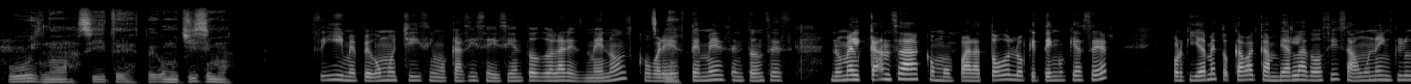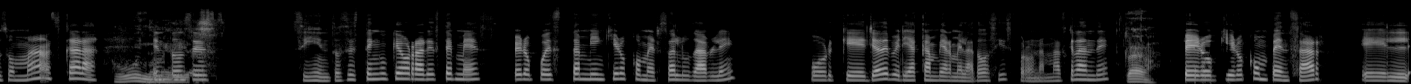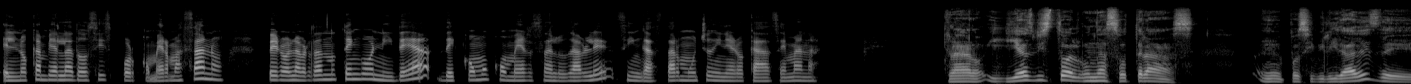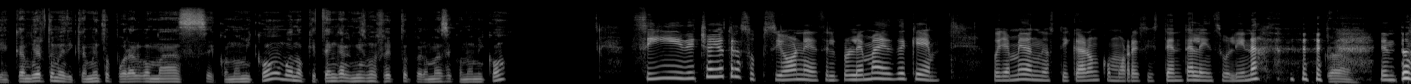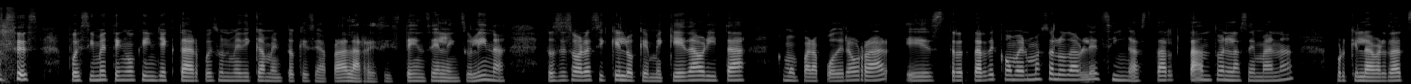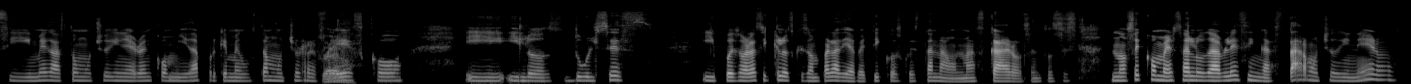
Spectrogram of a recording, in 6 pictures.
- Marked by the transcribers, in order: tapping; other background noise; chuckle; laughing while speaking: "Entonces"
- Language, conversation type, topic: Spanish, advice, ¿Cómo puedo comer más saludable con un presupuesto limitado cada semana?
- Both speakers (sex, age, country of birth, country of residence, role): female, 30-34, Mexico, Mexico, user; male, 55-59, Mexico, Mexico, advisor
